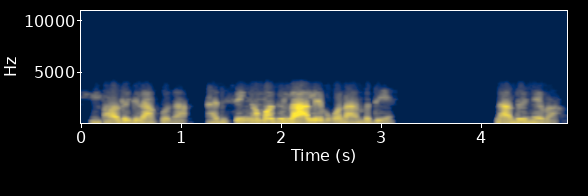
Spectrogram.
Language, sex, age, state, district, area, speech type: Manipuri, female, 30-45, Manipur, Imphal East, rural, conversation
